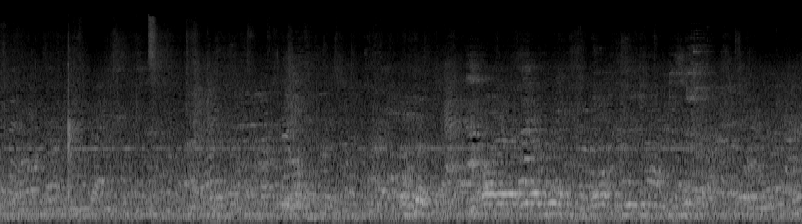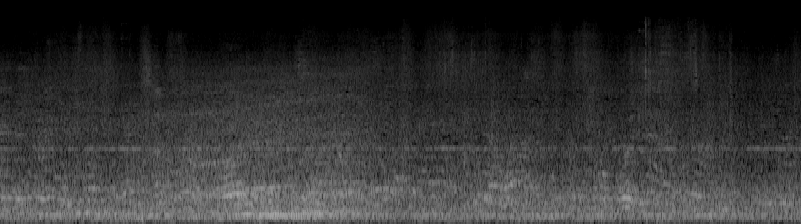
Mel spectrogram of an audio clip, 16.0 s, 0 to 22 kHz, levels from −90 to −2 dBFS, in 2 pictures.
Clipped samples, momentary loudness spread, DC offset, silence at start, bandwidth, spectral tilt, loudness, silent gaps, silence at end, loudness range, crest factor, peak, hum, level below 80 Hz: under 0.1%; 8 LU; under 0.1%; 0 s; 16 kHz; -6 dB/octave; -43 LUFS; none; 0 s; 4 LU; 16 dB; -26 dBFS; none; -64 dBFS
